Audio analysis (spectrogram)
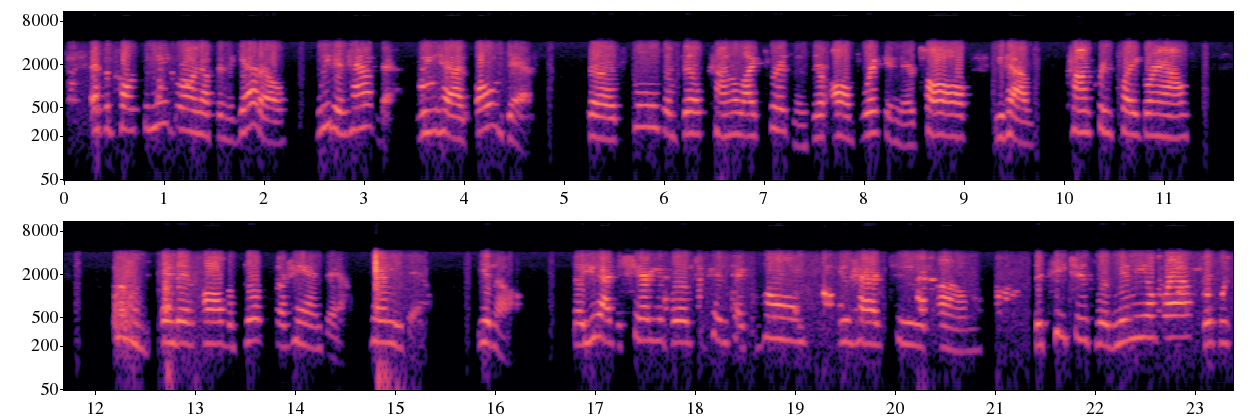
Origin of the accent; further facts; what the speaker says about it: Boston, Massachusetts, United States; Growing up in Boston, well, coming from that kind of family, let me just first say that even though we had the racism and all of that, we had a lot of fun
